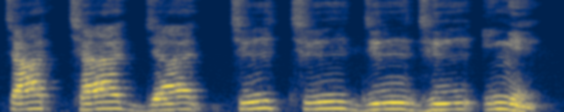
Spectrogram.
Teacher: They take their birth in palatals, the upper part of the jaw, upper jaw. That is called as palatals.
